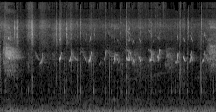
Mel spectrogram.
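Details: Baby chicks chirping: a rapid series of high, short peeping notes, each a quick sharp rise, repeated many times a second with slight gaps, over a faint low hum.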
